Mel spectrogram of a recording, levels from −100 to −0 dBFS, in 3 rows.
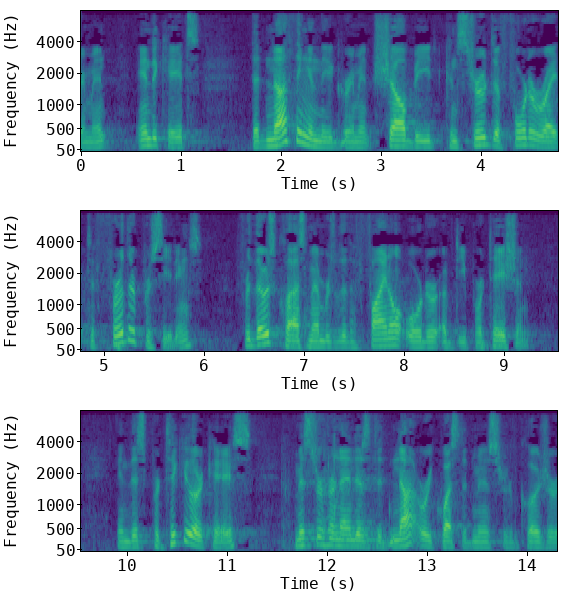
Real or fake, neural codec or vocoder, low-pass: real; none; 7.2 kHz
